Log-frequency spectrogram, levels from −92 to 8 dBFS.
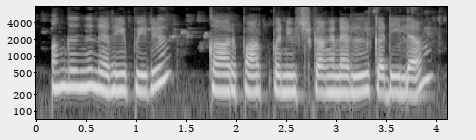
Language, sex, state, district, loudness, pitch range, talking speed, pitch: Tamil, female, Tamil Nadu, Nilgiris, -13 LUFS, 220-270 Hz, 115 wpm, 235 Hz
